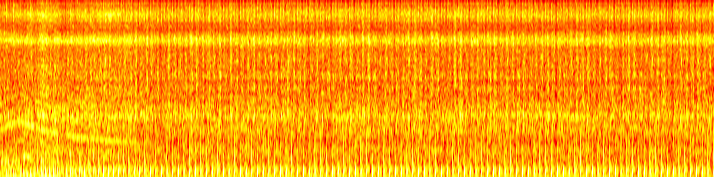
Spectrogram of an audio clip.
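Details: Gravely single-cylinder engine just after first start following gas tank install and new battery terminal: steady putter about four beats a second, running rich on choke; choke later turned fully off and it runs all right.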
